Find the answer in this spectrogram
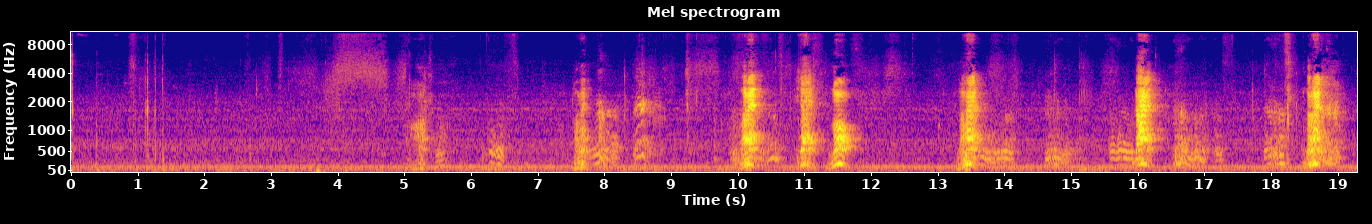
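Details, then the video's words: Tanba, a male black-and-tan Miniature Pinscher puppy born November 2020, indoors in the morning, angrily resisting having his face touched while eye discharge is wiped away: short grumbling vocal bursts, sparse at first, then louder and closer together in the second half, over a steady low hum. "お怒りモードの朝 Angry morning"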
